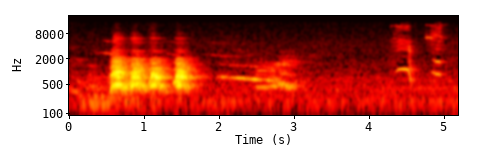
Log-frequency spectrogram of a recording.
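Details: Deutsch Drahthaar from a Romanian hunting dog kennel: four quick harsh barks, then a drawn-out falling whine, and later two brief high yelps.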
